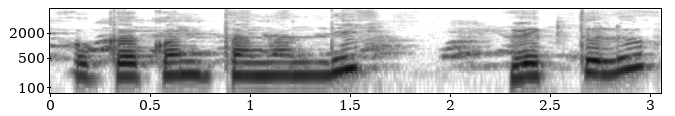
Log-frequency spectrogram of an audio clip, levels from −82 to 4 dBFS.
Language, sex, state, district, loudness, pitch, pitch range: Telugu, male, Andhra Pradesh, Sri Satya Sai, -14 LUFS, 210 Hz, 200-285 Hz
